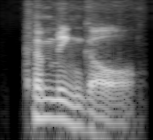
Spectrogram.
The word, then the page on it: commingle: American English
